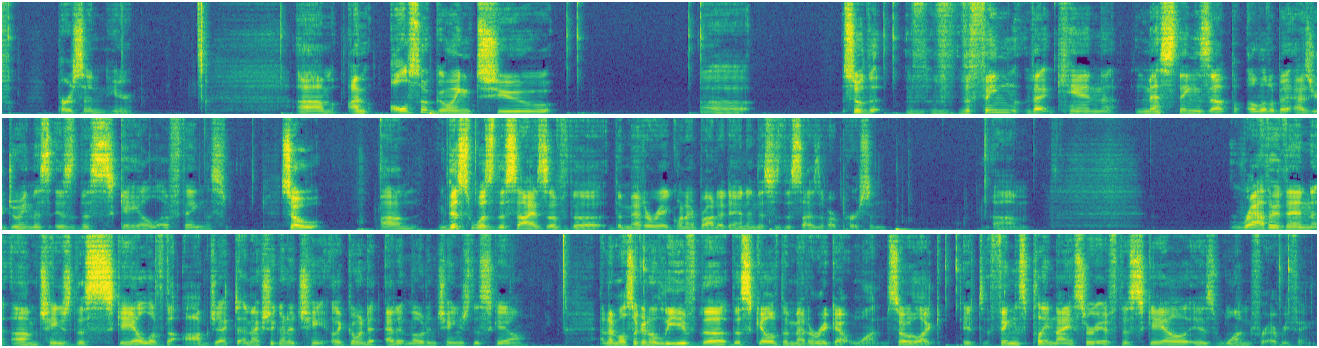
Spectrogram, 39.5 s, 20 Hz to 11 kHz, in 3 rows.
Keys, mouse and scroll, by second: 26.7 s.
